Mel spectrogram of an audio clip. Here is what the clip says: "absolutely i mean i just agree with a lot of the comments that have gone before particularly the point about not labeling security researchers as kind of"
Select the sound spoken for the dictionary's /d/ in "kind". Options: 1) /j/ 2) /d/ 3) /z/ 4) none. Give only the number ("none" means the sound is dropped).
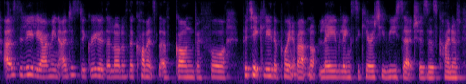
2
